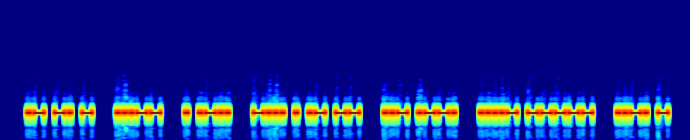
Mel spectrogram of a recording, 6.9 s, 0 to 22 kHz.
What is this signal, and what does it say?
Morse code, heard as a keyed tone, about 36 wpm, 700 Hz. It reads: ANT 3 EL BEAM UP 40 FT
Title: K1USN SST QSO Practice 35wpm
